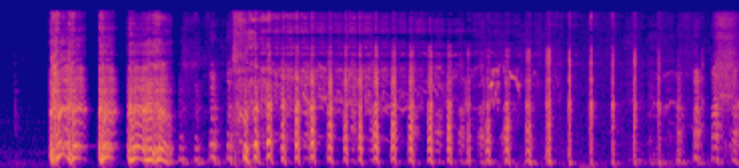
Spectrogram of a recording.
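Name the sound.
deliberate coughing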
